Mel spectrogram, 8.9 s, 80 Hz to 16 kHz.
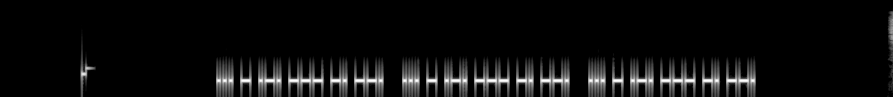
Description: Morse code, heard as a keyed tone, about 40 wpm, 700 Hz. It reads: STRONG STRONG STRONG
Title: Top 500 Words Repeated 40wpm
